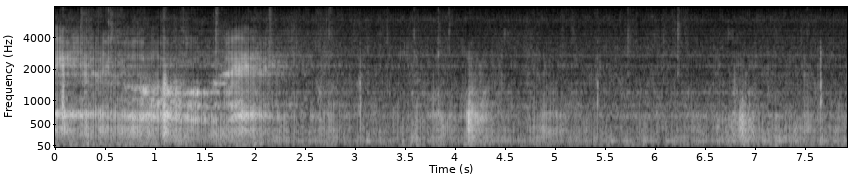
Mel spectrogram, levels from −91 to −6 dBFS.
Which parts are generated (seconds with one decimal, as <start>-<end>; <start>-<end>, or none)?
0.0-7.9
